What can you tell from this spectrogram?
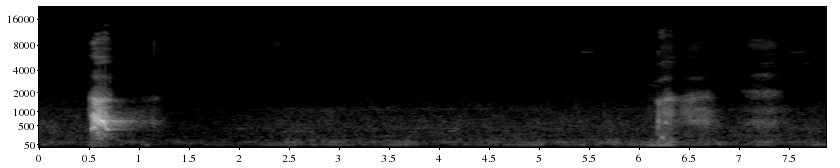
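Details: A sharp, sudden gulping sound, then a softer one seconds later, from an Indian young woman who has had hiccups for a long time and is trying black pepper powder; the recording also has sneezes and a little cough. Hiccups.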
